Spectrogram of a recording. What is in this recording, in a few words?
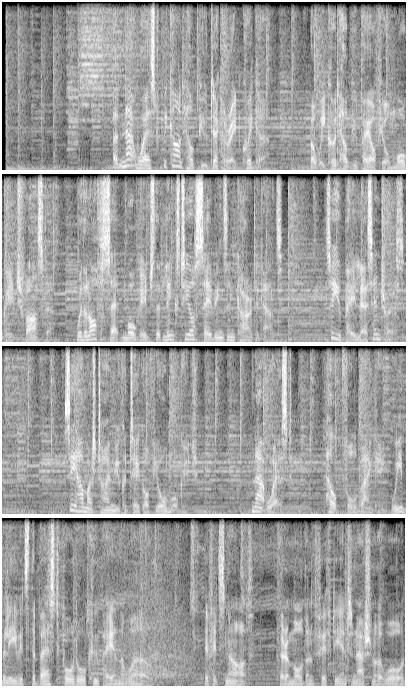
commercial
